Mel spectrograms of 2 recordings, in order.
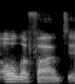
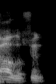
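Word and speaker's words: Olyphant: And he said people say it. Oliphant, and it's Oliphant. I think that's what it is. – Oliphant.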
